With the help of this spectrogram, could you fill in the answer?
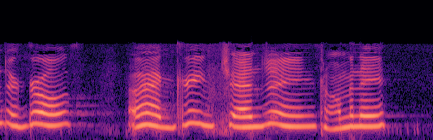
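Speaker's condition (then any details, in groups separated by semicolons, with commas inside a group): Friedreich's ataxia; progressive, genetic, affects heart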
